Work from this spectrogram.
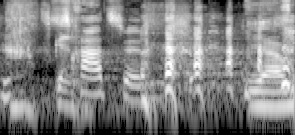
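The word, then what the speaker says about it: schaatsen: How do you pronounce it? Schachten.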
